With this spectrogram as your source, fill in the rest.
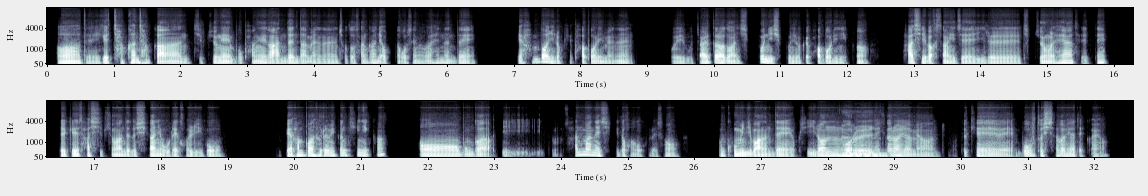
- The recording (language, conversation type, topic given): Korean, advice, 산만함을 줄이고 집중할 수 있는 환경을 어떻게 만들 수 있을까요?
- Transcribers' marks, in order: other background noise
